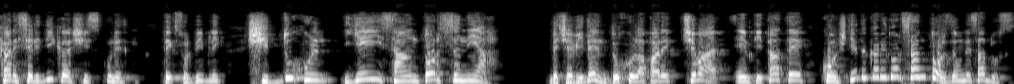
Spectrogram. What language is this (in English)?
Romanian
